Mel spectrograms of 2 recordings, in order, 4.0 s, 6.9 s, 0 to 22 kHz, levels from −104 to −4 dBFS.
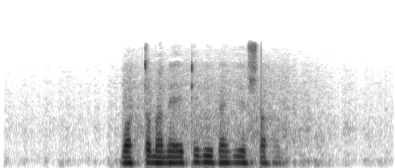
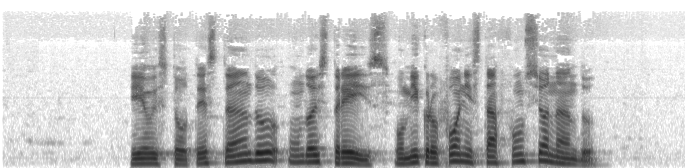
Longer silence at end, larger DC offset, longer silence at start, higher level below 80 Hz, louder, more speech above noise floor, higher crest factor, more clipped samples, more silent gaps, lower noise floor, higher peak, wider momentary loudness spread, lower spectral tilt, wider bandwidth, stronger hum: first, 1.15 s vs 0.9 s; neither; about the same, 1.2 s vs 1.3 s; about the same, -62 dBFS vs -66 dBFS; first, -22 LUFS vs -25 LUFS; first, 56 dB vs 49 dB; about the same, 20 dB vs 18 dB; neither; neither; first, -77 dBFS vs -73 dBFS; first, -4 dBFS vs -8 dBFS; about the same, 8 LU vs 7 LU; first, -8 dB/octave vs -6 dB/octave; second, 7.8 kHz vs 15.5 kHz; neither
